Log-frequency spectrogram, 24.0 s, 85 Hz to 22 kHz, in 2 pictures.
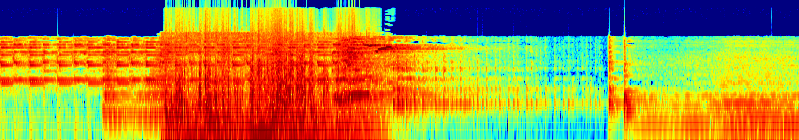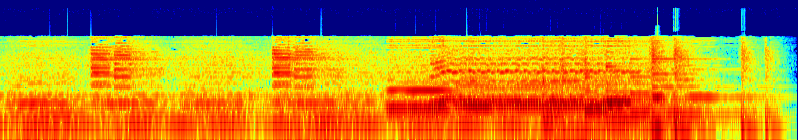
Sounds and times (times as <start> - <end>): Music: 0.0 - 23.9.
